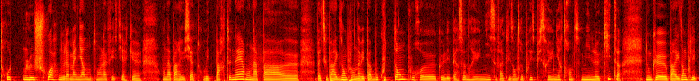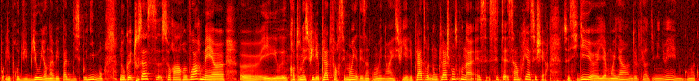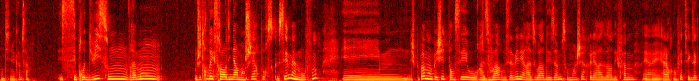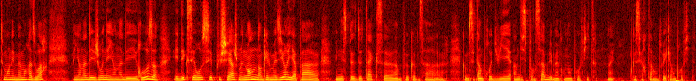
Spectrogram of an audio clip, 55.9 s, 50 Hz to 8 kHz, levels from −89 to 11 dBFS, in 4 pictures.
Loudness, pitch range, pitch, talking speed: -21 LUFS, 170-210 Hz, 185 Hz, 240 wpm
